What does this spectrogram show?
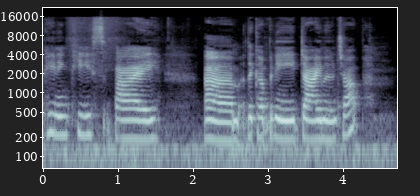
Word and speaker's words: DIYmoonshop: This is a round diamond painting piece by the company DIYmoonshop. I like to say DIYmoonshop, but I believe that they do pronounce it DIYmoonshop.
